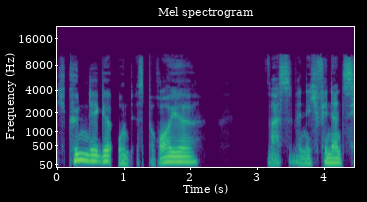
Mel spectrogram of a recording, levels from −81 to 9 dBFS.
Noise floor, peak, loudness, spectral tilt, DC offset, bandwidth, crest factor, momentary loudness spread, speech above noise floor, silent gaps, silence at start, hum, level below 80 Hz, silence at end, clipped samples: -83 dBFS; -2 dBFS; -19 LUFS; -5 dB/octave; under 0.1%; 11 kHz; 16 dB; 12 LU; 64 dB; 2.76-2.80 s, 2.86-3.01 s; 0 s; none; -38 dBFS; 0 s; under 0.1%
